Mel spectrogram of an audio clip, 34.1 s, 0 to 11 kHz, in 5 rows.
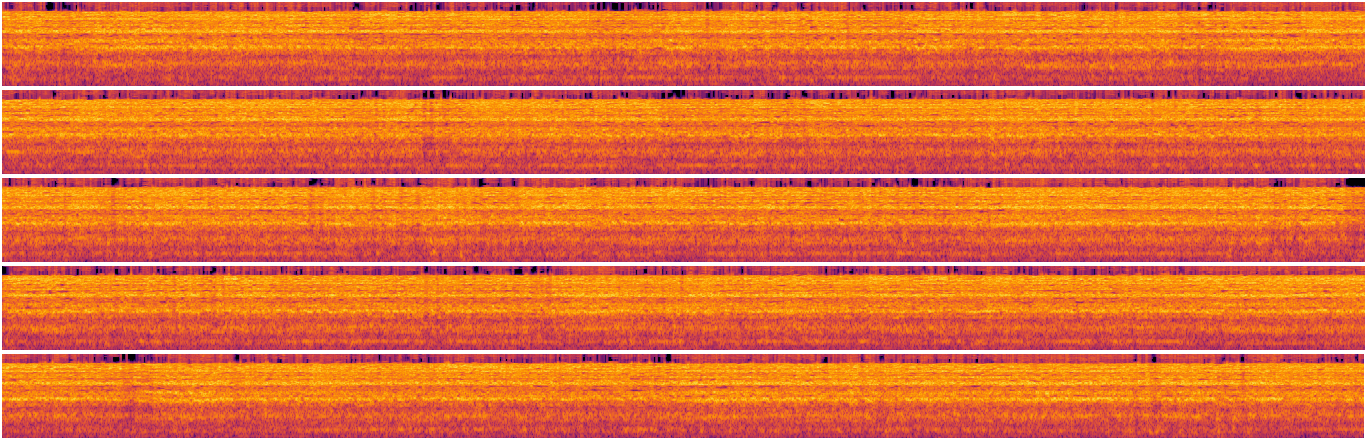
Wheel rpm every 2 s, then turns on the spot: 230, 230, 230, 230, 230, 230, 230, 230, 230, 230, 230, 230, 230, 230, 230, 230, 220.
none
